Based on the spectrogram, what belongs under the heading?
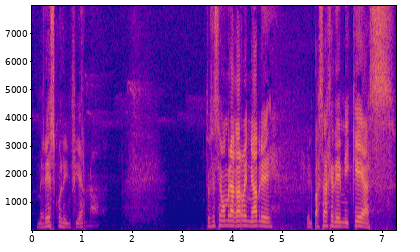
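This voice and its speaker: A middle-aged man with a Mexican Spanish accent preaching a sermon, moving between loud pleading and hushed, intimate testimony. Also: on the high side, clean tone.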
